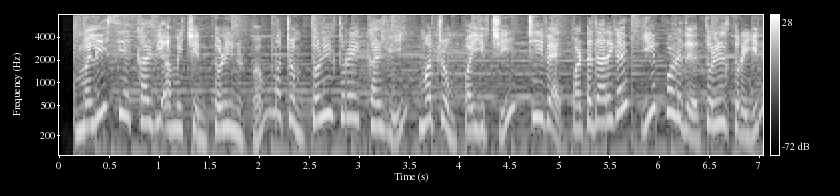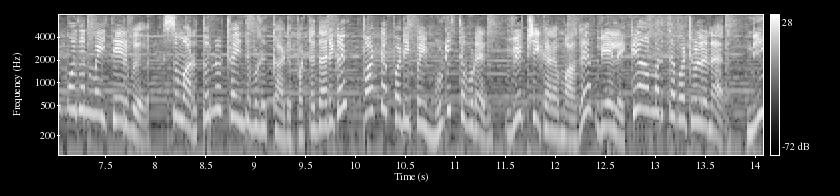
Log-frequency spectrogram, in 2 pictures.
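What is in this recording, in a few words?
Tamil; KPM; TVET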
